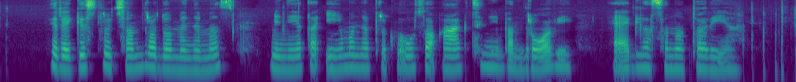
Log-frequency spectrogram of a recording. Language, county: Lithuanian, Šiauliai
